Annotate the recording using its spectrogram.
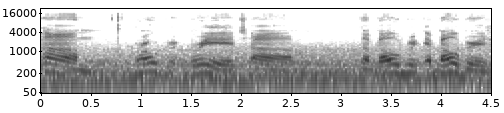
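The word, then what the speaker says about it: Breaux Bridge: That um Bro Bridge uh the Bo Bridge, right? That's how you pronounce a bow bridge. like bow like bow and arrow but it's spelled B R E A U B.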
